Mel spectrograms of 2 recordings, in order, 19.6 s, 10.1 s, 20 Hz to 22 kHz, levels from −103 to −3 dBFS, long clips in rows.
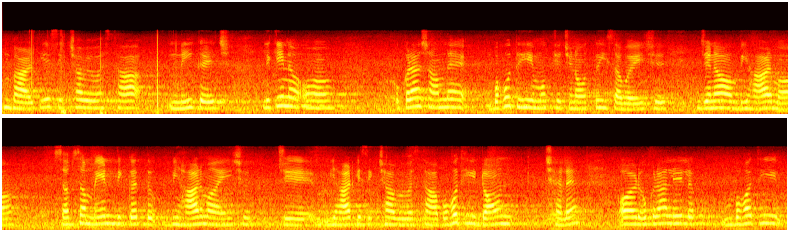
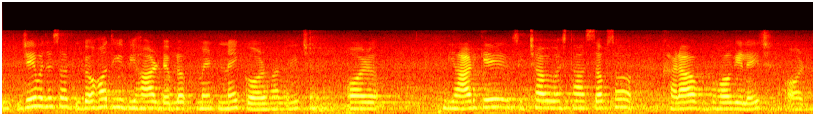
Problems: constant background noise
